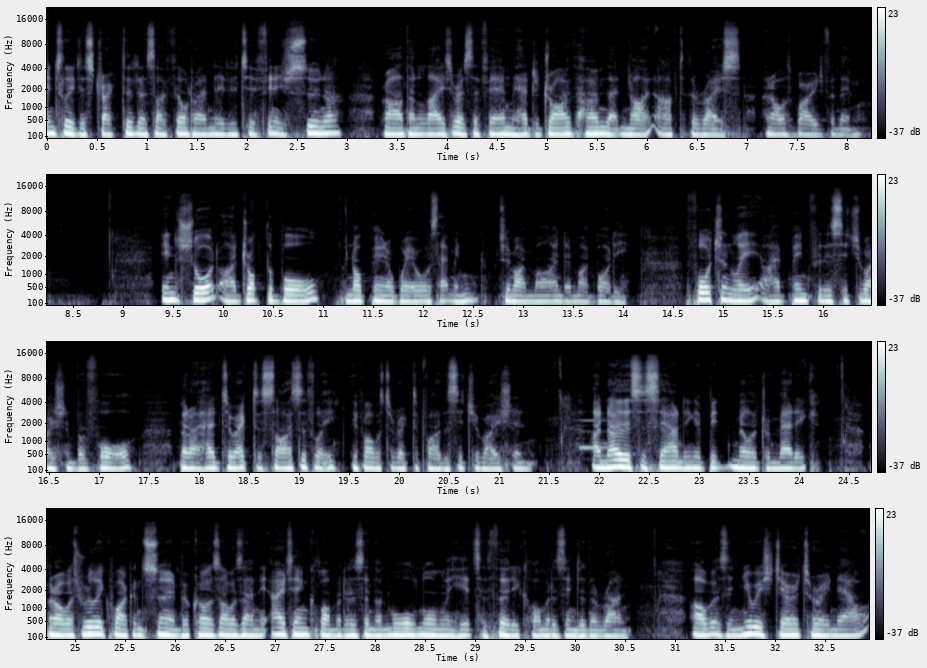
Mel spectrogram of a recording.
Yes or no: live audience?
no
